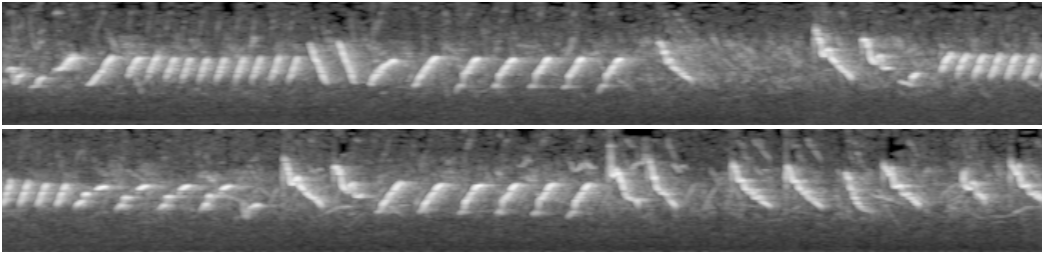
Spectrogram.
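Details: Rapid, high-pitched Oriental white-eye song used as tutor audio: even buzzy trills of repeated notes alternate with sharp slurred chirps in long phrases, with brief pauses between them.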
